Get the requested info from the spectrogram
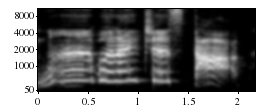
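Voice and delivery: put-on fake sobbing. Mocking the other speaker who was told to stop fake crying: imitating fake crying. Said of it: "you're sounding like you".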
